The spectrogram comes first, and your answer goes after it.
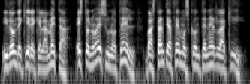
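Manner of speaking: loud, high-pitched indignant outburst; defiant. A narrator's reading. Daughter-in-law defends herself to father-in-law, defiant. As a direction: challenge him with rising exasperation.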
